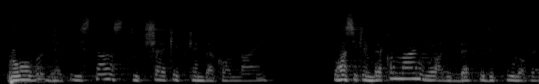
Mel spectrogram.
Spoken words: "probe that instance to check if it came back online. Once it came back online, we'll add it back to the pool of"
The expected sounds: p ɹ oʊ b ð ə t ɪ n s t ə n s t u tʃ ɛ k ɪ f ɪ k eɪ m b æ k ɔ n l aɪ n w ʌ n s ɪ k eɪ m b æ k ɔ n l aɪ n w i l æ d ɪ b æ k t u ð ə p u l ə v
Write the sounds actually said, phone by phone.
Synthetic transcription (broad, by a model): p ɹ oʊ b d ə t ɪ s t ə n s t u tʃ ɛ k ɪ f k eɪ m b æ k ɔ n l aɪ n w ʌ n s ɪ k eɪ m b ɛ k ɔ n l aɪ n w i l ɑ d ɪ b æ k t u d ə p u l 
